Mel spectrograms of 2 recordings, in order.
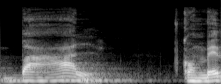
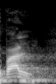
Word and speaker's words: Baal: demonio que se llama baal con b de burro doble a y L al final va por eso se dice así no se dice bal se dice baal doble a para los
